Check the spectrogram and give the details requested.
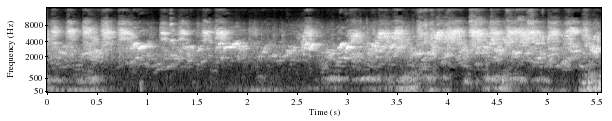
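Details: Cheerful budgerigar chatter, rapid chirps repeated about two or three times a second in an unbroken high warble, growing busier toward the end.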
